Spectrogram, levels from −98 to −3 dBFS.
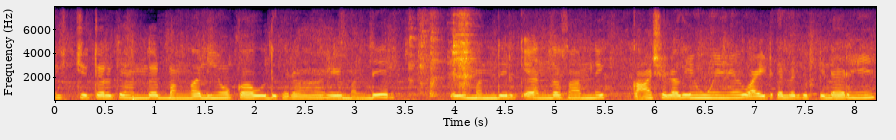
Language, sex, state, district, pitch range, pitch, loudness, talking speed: Hindi, male, Uttar Pradesh, Ghazipur, 215-235 Hz, 225 Hz, -14 LUFS, 195 wpm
